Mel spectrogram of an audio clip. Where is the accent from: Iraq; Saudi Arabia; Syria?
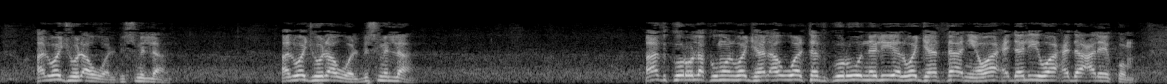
Saudi Arabia; Mecca, Makkah Province; born there; ومحدثكم من مواليد مكة،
